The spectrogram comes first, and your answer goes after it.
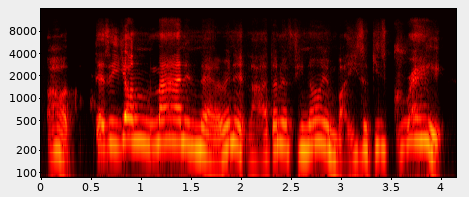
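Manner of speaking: high, gushing mum voice; high-pitched impression of a proud mum; imitating his mum. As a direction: play his mum raving about him, way up high. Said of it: "She's like".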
